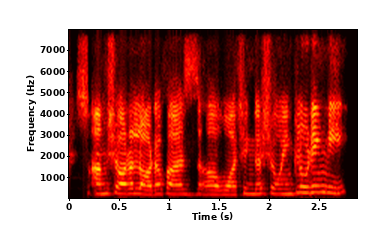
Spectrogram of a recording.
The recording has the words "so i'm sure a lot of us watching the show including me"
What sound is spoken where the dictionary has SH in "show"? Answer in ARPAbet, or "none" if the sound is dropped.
SH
